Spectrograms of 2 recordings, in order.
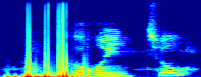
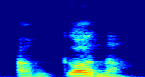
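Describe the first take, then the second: First: Going to is said in full, unreduced. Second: Going to is reduced and blended together.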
